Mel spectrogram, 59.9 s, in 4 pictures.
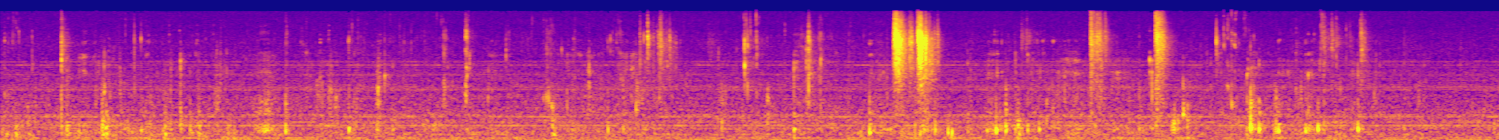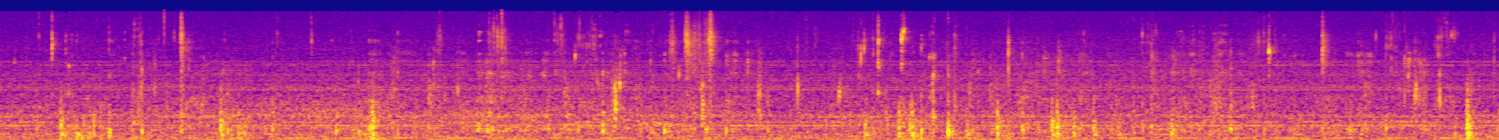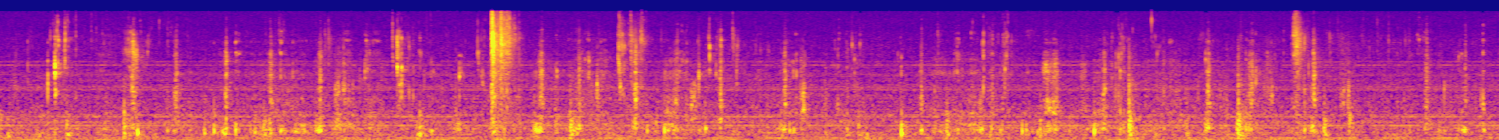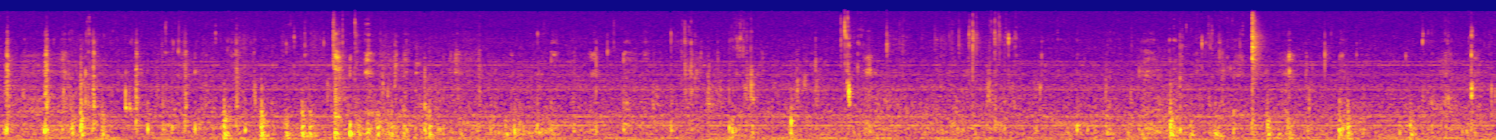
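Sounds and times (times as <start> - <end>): person chewing: 0.1 - 13.9, 15.4 - 59.9
mouth clicks and crunches: 30.4 - 59.9.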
